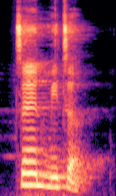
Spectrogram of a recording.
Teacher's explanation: The second word is meter, and the stress is placed on the first syllable. It has two syllables.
